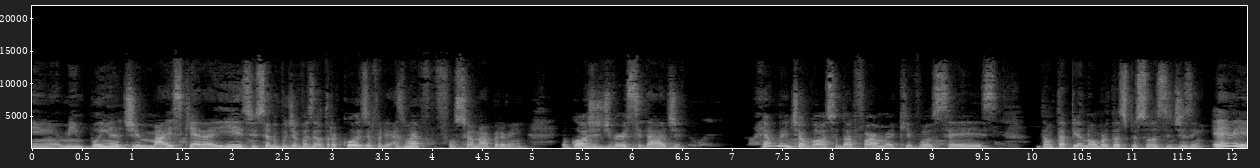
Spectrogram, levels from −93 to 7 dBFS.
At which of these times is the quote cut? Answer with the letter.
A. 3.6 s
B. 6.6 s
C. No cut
A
